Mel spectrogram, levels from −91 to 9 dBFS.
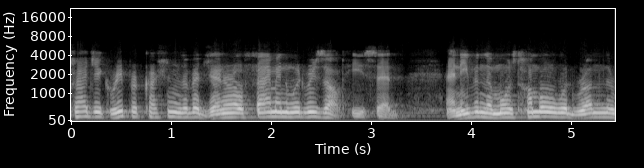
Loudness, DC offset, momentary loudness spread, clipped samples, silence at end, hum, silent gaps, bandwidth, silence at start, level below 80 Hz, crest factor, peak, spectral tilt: -18 LUFS; 0.2%; 11 LU; under 0.1%; 0 s; none; none; 5 kHz; 0 s; -70 dBFS; 12 dB; -6 dBFS; -10.5 dB/octave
